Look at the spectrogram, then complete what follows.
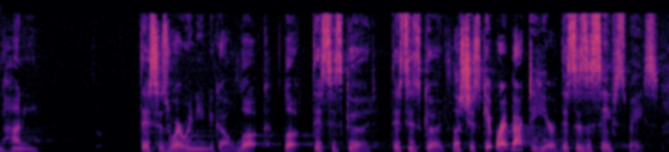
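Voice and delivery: soft, low coaxing voice; quietly steer your husband back on track; tender, hushed encouragement to a spouse; gentle reassurance. Retold or imitated. Wife gently steering her weak husband.

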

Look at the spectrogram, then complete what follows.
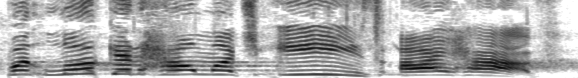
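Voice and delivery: loud, high, drawn-out preaching; big, slow, emphatic sermon delivery; full-force preaching. Acted. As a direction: preach it out to the whole room.

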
